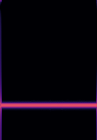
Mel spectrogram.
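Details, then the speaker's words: Steady, pure mid-pitched tone lasting about a second, the first level of an age-based home hearing test for family members, said to be audible to anyone; test done after a girl reported tinnitus and muffled hearing in her right ear, linked to loud AirPods use. "보니까 언니가 우리 청력 테스트 해 준대 넌 청력이 좋니"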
